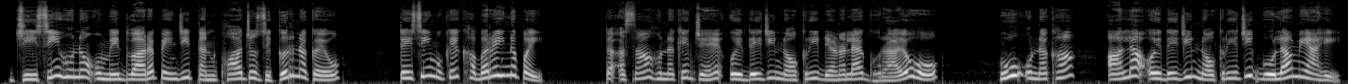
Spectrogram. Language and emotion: Sindhi, surprised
